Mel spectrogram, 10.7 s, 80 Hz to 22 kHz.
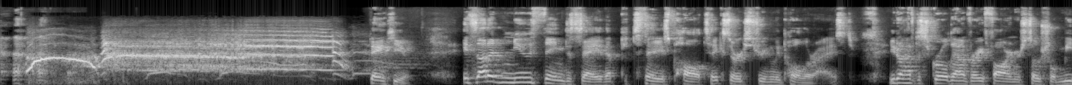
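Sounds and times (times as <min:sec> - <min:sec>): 
speech: 0:00.1 - 0:00.7, 0:03.7 - 0:10.7
exaggerated cartoon-style screams: 0:00.3 - 0:03.8.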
